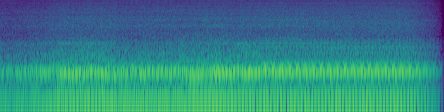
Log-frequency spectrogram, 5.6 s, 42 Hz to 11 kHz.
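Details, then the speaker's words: BMW i3 REx range extender engine (small two-cylinder) fired up with cover removed, running in emissions mode; smooth steady hum rising slightly in pitch before shutting off. Normal running. "There you go. That's what the range extender engine sounds like."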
